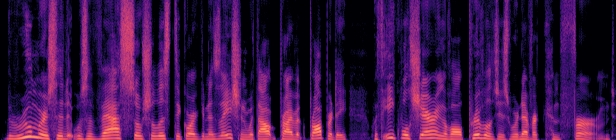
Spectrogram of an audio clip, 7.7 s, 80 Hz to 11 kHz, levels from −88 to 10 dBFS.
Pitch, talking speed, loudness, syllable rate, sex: 210 Hz, 165 wpm, -19 LUFS, 6.0 syllables/s, female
